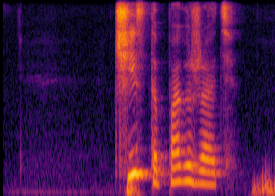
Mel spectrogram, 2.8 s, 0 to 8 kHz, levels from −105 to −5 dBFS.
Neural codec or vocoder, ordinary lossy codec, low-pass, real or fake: none; none; none; real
